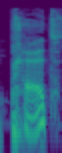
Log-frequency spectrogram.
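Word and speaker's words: prête: say to anna escuchette that's p r e with a circumflex t e pret and i say pred to anna because she's female so prett is the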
